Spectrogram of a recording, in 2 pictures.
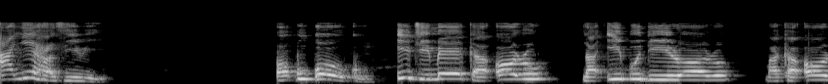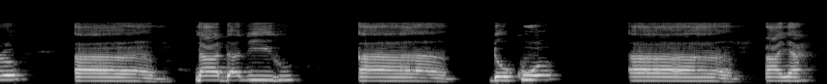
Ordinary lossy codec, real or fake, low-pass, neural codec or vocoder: none; real; 7.2 kHz; none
